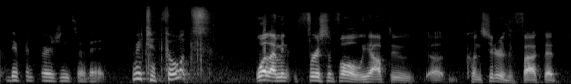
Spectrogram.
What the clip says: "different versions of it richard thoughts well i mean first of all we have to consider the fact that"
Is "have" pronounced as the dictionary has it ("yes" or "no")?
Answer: no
